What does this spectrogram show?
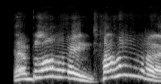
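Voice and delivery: very high, very loud, shrill, surprised, startled yell. Voicing a character who sees enemies blinded: yelling in surprise. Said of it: "he yells out, like, in surprise".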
